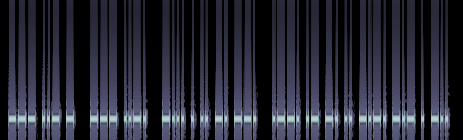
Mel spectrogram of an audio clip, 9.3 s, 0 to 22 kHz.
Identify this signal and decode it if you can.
Morse code, heard as a keyed tone, about 25 wpm, 610 Hz. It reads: OUT OF BEING PANICKED
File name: 2011-07-mp3 / n39 THE 3.11 2 25wpm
